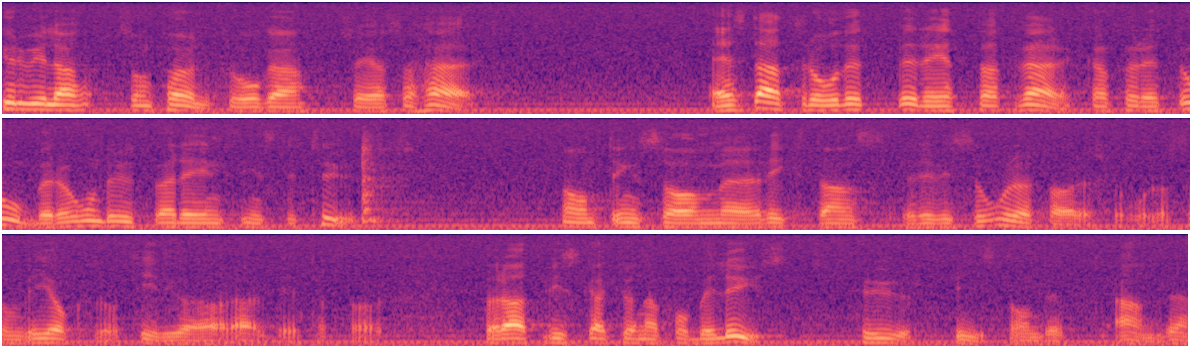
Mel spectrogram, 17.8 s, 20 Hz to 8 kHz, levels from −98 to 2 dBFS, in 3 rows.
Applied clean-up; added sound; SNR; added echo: none; Engine; 19 dB; none.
